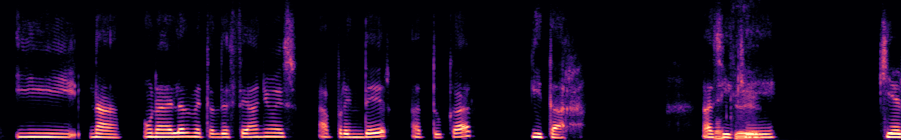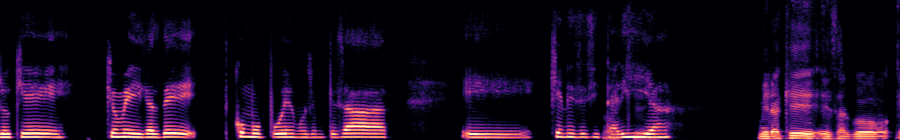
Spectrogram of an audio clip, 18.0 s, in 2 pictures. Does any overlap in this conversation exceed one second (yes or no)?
no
